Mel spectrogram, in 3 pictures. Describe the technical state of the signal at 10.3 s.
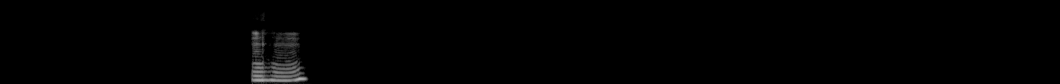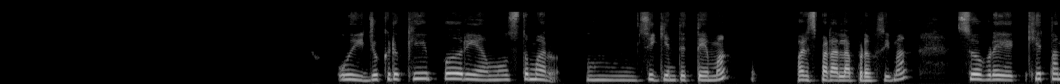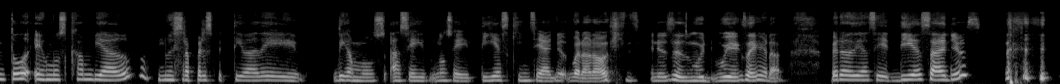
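At 10.3 s the signal is intact, with no audible fault at that moment.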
